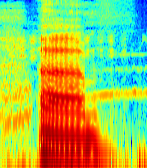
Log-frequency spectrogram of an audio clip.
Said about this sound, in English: As I walk over here around the old part of the farm, which is actually the farmstead, we have a chicken tractor that houses four laying hens.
